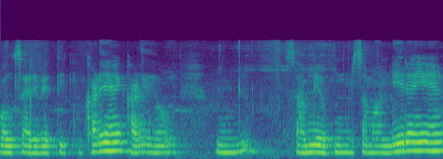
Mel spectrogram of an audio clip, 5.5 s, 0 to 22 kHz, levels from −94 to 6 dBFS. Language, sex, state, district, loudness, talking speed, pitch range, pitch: Hindi, female, Bihar, West Champaran, -17 LUFS, 140 wpm, 170-205 Hz, 180 Hz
